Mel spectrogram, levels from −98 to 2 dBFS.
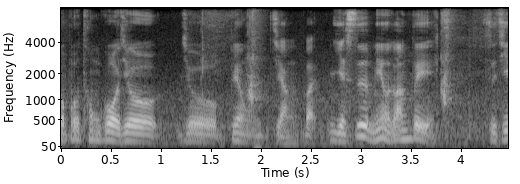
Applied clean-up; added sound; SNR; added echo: none; Fire; 16 dB; none.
